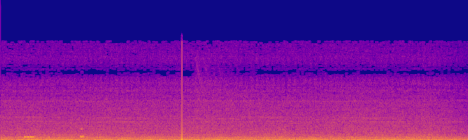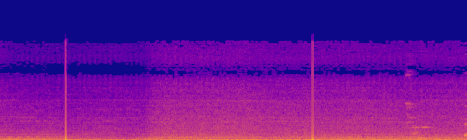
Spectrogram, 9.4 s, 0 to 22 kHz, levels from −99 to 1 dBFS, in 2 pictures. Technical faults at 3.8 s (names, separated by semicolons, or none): none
